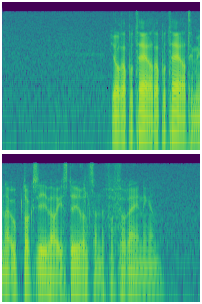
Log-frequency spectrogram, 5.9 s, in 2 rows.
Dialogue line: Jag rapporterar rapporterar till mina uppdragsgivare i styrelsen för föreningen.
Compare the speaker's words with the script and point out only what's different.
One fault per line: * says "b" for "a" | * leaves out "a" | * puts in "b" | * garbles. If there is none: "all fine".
all fine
